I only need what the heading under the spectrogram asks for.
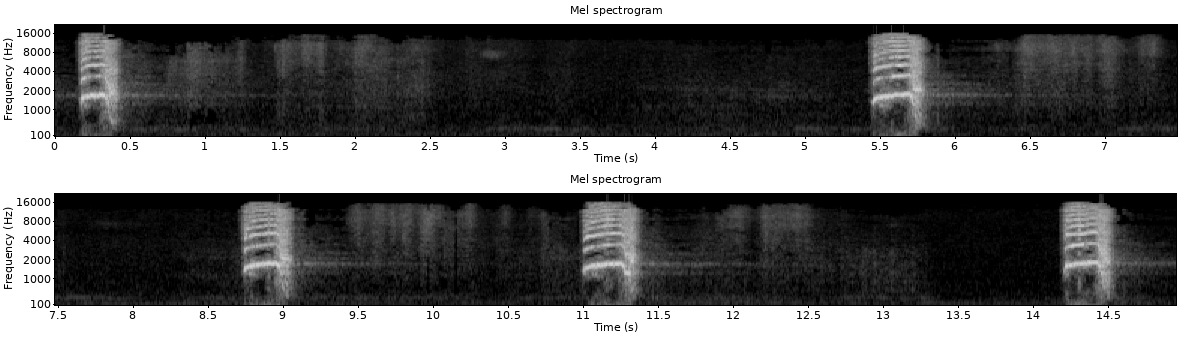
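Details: A female barking deer gives loud, sharp single barks, spaced a few seconds apart over a quiet background, a call used to lure deer.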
